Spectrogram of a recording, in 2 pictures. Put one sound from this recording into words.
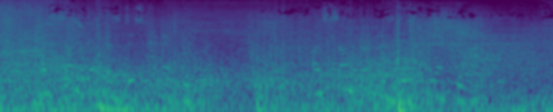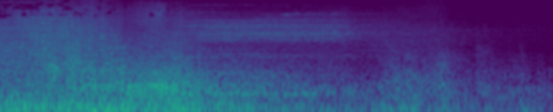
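A structure explodes with a loud, rumbling blast.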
